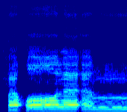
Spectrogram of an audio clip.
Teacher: Nun sukun ketemu ba. Iqlab, Ustaz. Iqlab. Nah, jadi ditahan 2 harokat.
